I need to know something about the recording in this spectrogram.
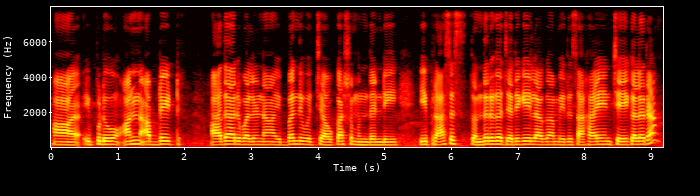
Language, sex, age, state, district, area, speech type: Telugu, female, 45-60, Telangana, Ranga Reddy, urban, spontaneous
